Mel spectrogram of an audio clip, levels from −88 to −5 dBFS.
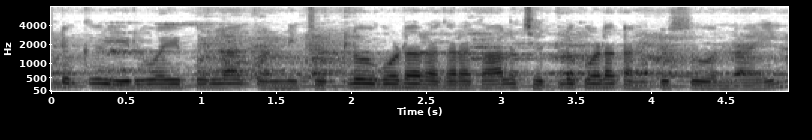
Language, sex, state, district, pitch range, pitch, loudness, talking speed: Telugu, male, Telangana, Hyderabad, 125-140 Hz, 135 Hz, -18 LUFS, 110 wpm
